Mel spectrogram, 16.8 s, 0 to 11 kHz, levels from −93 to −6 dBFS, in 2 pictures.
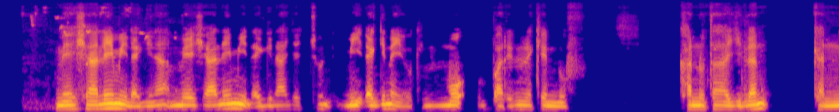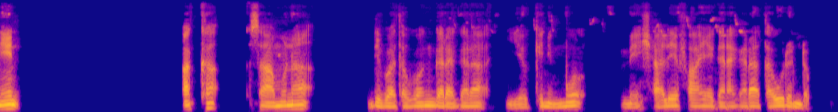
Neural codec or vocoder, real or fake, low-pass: none; real; 9.9 kHz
